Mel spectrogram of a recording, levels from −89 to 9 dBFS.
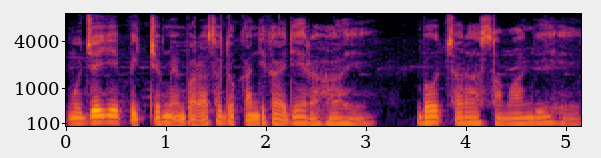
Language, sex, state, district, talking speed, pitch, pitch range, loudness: Hindi, male, Arunachal Pradesh, Lower Dibang Valley, 185 wpm, 105 Hz, 100-110 Hz, -21 LUFS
